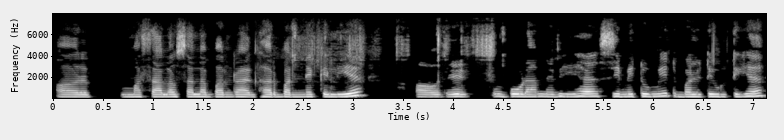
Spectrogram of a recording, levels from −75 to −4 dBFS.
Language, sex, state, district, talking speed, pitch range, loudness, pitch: Hindi, female, Chhattisgarh, Korba, 170 wpm, 200-220 Hz, -17 LUFS, 205 Hz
